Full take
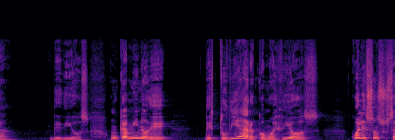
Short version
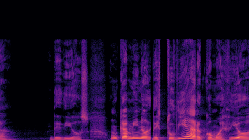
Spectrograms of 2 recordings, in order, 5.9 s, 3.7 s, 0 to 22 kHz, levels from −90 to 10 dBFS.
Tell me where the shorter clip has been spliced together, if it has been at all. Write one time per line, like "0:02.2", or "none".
0:02.2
